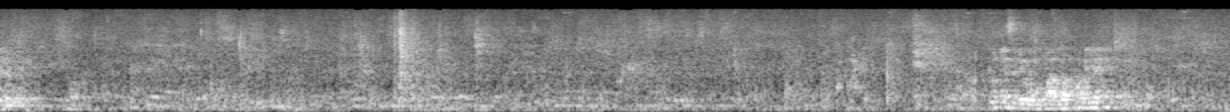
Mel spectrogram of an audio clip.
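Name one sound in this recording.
A crowd of people murmurs and chats quietly.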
